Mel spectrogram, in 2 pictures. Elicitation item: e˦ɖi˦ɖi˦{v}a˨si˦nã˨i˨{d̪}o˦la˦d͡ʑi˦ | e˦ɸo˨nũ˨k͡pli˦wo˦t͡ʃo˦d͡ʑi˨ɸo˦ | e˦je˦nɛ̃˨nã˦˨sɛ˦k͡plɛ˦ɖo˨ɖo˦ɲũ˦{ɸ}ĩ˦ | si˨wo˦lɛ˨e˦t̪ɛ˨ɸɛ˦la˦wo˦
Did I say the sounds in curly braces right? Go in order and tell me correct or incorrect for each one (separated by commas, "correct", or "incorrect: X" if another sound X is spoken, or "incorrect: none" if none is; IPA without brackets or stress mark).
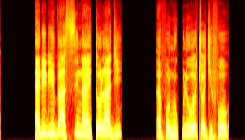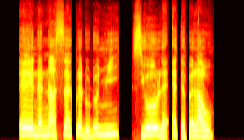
correct, incorrect: t̪, incorrect: none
